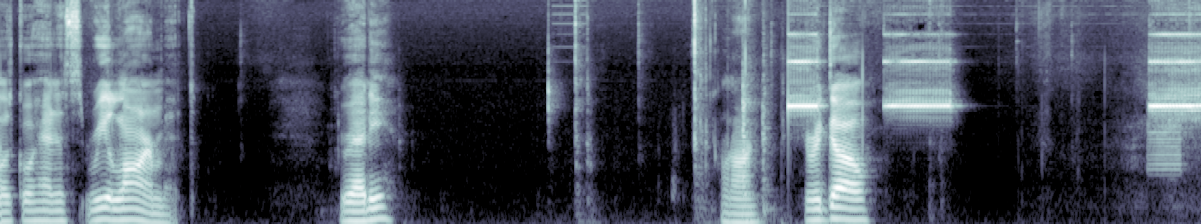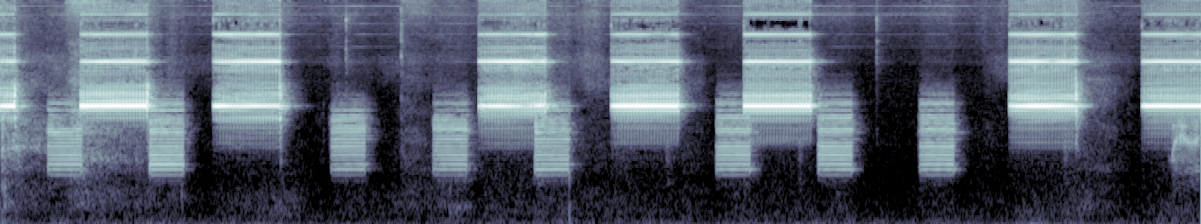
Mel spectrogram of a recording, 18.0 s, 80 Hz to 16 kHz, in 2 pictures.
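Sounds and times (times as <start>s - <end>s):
lower-pitched pulsing alarm tone: 16.6s - 18.0s.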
